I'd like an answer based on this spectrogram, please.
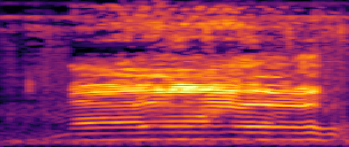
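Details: A single long moo from tame cattle in a rural shed. The low, rich bellow rises slightly at the start, holds steady for almost two seconds, then falls away at the end.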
